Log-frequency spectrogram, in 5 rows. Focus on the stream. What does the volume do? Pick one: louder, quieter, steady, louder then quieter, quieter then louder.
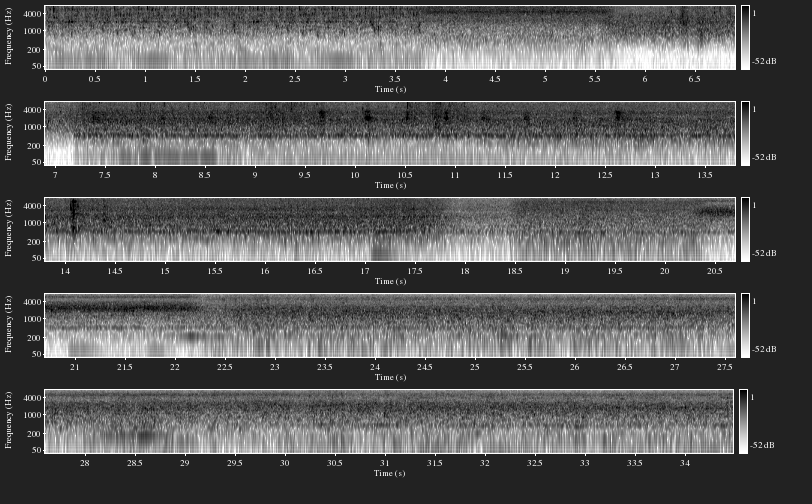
steady.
